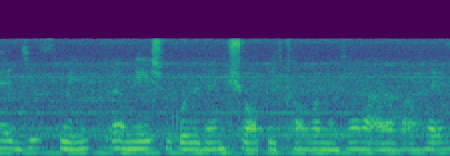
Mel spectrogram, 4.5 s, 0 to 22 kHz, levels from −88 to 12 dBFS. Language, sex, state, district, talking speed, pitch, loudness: Hindi, male, Chhattisgarh, Raipur, 105 wpm, 175 Hz, -16 LUFS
